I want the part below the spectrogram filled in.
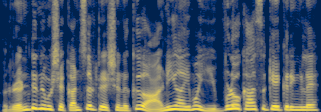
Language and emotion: Tamil, angry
